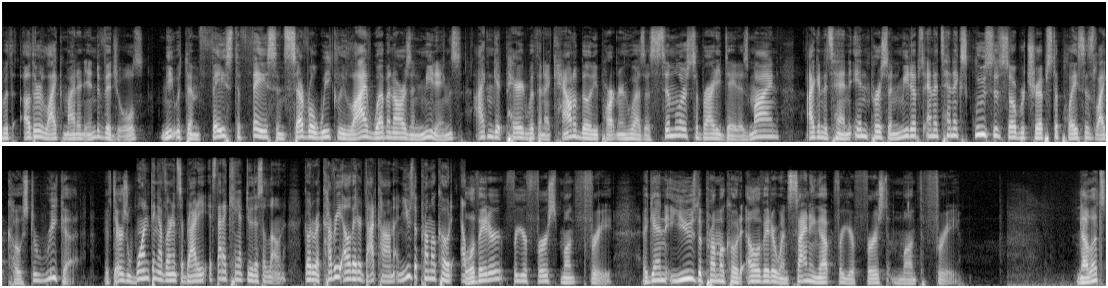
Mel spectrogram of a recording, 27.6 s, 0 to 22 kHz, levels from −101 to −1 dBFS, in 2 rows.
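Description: From 15.48 to 19.59 s, wrong sample rate: speech runs 1.45 times fast and about 6.5 semitones high together, unlike time-stretching, which leaves pitch unchanged.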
